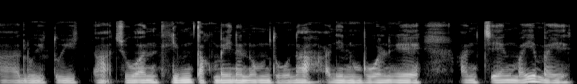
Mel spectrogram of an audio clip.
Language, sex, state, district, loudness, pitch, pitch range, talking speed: Mizo, male, Mizoram, Aizawl, -17 LUFS, 95 Hz, 90-95 Hz, 205 wpm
